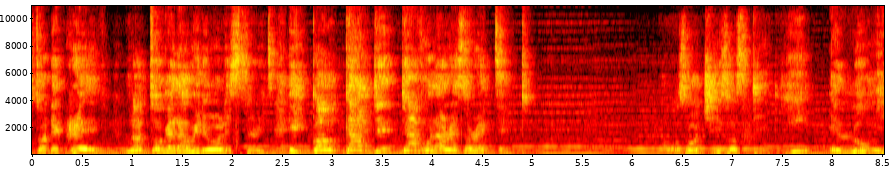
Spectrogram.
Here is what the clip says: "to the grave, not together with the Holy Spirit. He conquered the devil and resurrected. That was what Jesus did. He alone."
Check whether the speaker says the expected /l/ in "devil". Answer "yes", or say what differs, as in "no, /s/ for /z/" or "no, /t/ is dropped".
yes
